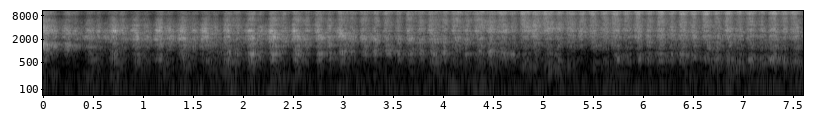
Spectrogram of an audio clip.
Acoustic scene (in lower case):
restroom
